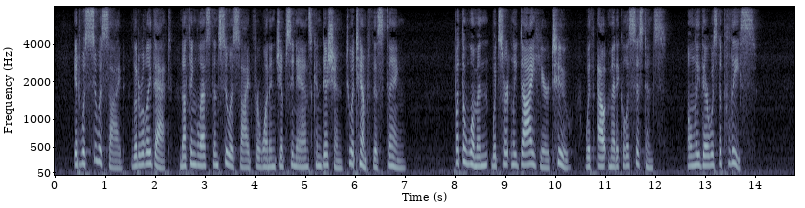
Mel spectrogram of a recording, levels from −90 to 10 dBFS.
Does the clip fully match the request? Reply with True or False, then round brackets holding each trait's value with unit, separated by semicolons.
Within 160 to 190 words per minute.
False (145 wpm)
